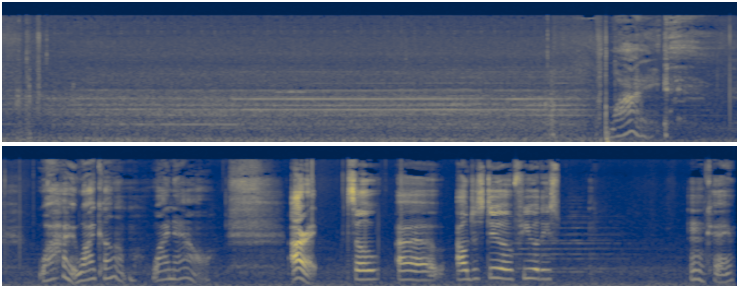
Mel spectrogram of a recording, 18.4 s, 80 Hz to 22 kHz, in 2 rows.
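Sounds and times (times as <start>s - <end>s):
car horns honking in traffic: 0.0s - 8.0s, 15.6s - 17.1s
heavy traffic rumble: 0.0s - 18.3s
speech: 9.8s - 16.3s, 17.8s - 18.3s.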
